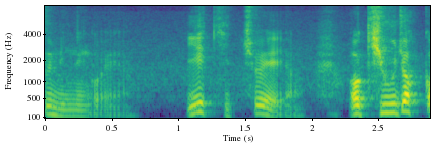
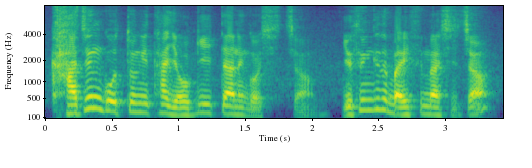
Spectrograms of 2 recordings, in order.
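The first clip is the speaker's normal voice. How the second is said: ordinary talk, nothing marked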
